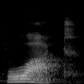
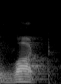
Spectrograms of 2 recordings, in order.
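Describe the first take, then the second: First: It begins with a w sound, lips rounded. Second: It begins with a v sound, lip on teeth. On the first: The speaker calls it right. "Your lips should be rounded and say what" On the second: The speaker calls it wrong. "people used to say what. No, it is not a va"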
